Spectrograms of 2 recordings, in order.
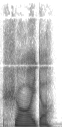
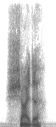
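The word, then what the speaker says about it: Scheider: Schneider. How'd you say his name? Well, I don't know. There's no N in it, is there? Schneider. – Oh, did I give an N in it? Okay. Schneider.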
